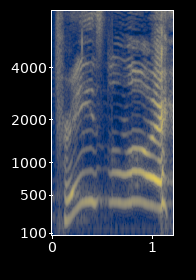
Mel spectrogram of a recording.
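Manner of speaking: high, loud, slow, bursting with laughter; laughing praise. Retold or imitated. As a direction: crack up as you cry it out. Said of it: "He starts laughing".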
